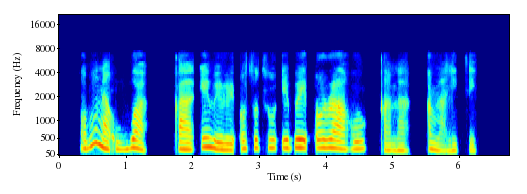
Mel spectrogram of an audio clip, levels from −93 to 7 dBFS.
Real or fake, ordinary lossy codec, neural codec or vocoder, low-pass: fake; none; codec, 16 kHz, 1 kbps, FreqCodec, larger model; 7.2 kHz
